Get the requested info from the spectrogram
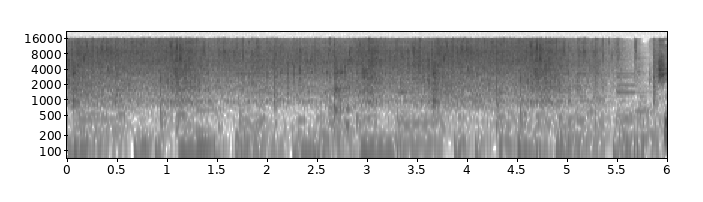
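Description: Chicken pieces sizzling in their juices in a pot while a wooden spoon stirs them, with background music underneath.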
